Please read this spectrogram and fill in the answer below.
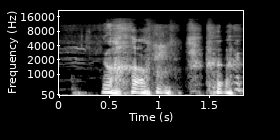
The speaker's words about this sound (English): Paul? What is that? Cats are fucking the...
